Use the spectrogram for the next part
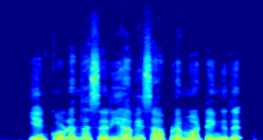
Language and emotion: Tamil, sad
